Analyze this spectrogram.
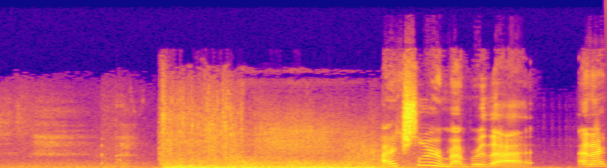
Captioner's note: object rumbling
